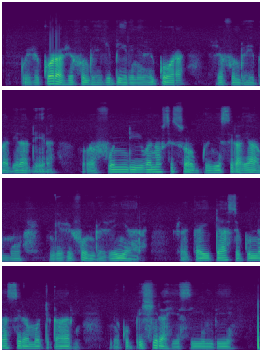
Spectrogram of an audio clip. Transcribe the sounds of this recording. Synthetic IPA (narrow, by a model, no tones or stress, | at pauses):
kuʐiko̞ɾaʐe̞fundoɦet͡ʃipiɾine̞ʐiko̞ɾa | ʐ̥e̞fundoɦepaɗe̞ɾaɗe̞̰ɾa̰ | ʋafundiʋano̞siswa̰bʱwe̞ɲesiɾa̰jamo | ŋɡe̞ʐifundo̞ʐe̞ɲara | ʐ̥a̰kaitase̞kunasiɾamo̞to̥kari | ne̞kupiʃiɾaɦe̞simbi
